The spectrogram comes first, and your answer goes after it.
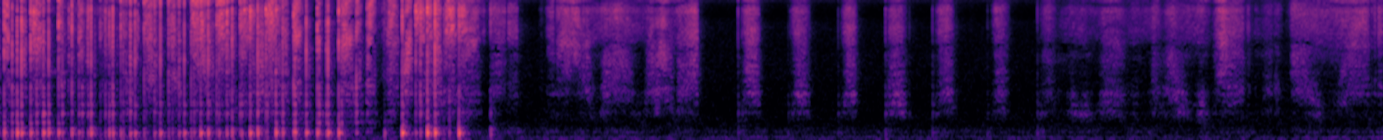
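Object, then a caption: Paperback book with glossy card cover. Fingertips with short nails tap and rub across the glossy cardstock cover of a *Different Seasons* paperback, a solid block of paper held flat. The first five seconds are a loud, dense run of quick scratchy taps and rubbing with a low papery thump. It then drops to softer, sparser taps separated by short silences.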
